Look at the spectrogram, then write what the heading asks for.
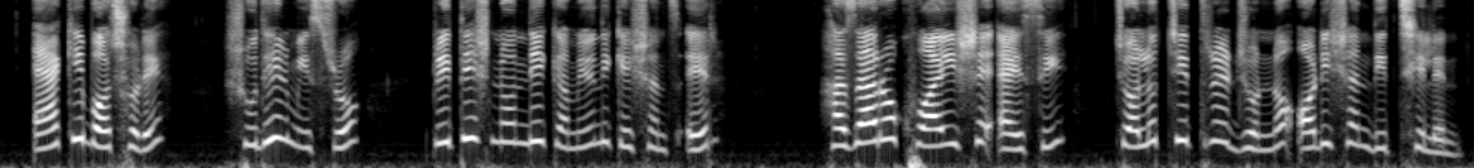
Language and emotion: Bengali, neutral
